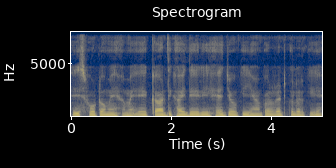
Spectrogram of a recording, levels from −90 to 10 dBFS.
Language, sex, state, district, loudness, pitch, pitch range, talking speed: Hindi, male, Himachal Pradesh, Shimla, -18 LUFS, 125 Hz, 125-135 Hz, 200 wpm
